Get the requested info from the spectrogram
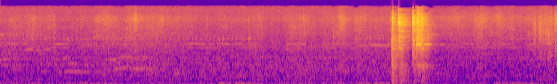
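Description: A brief metallic clatter about three seconds in: a small metal tool or part clinking against the metal workbench, over a faint low hum.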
